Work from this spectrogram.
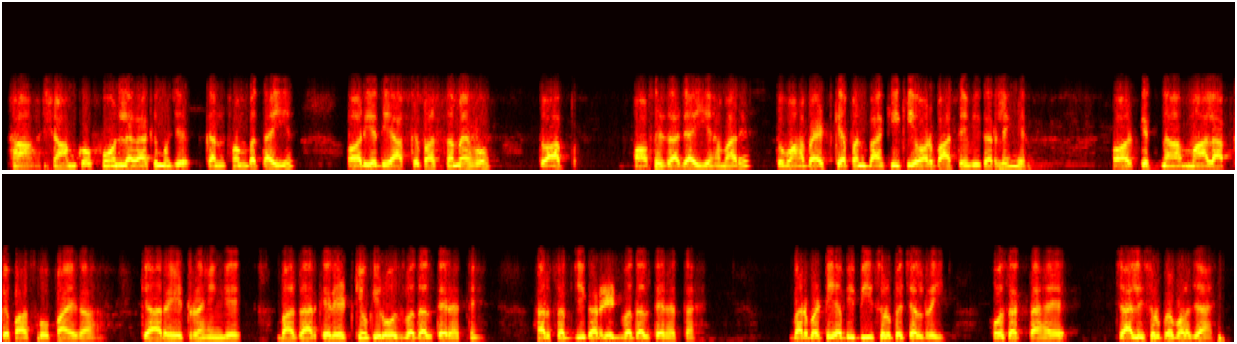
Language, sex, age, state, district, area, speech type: Hindi, male, 60+, Madhya Pradesh, Balaghat, rural, conversation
